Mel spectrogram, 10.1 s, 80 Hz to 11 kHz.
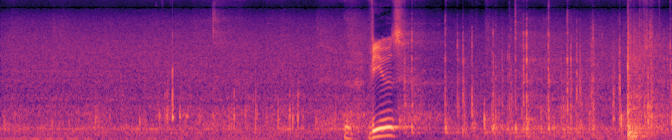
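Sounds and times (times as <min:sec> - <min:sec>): light footsteps and handling clicks: 0:00.0 - 0:05.0, 0:05.9 - 0:10.0.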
